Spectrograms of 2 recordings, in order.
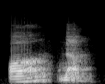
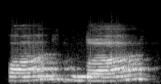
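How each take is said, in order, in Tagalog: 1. Maikli ang huling patinig. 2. Mahaba ang huling patinig. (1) "ang ibig sabihin ng po-la ay sinabi ng isang lalaki" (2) "nagkaroon ng mad yung lang"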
